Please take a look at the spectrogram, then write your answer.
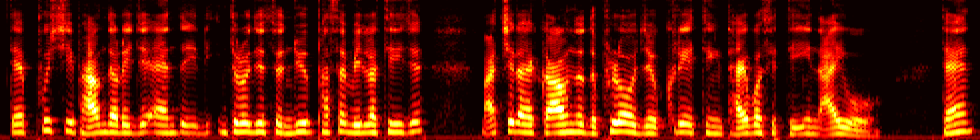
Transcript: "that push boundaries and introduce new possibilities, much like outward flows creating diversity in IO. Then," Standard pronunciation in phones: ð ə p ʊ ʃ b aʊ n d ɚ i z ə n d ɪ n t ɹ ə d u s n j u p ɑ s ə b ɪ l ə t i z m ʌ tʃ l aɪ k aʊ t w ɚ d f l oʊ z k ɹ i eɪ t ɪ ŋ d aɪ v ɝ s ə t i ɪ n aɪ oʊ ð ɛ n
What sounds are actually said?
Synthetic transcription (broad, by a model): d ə p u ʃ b aʊ n d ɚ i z ə n d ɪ n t ɹ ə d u s n j u p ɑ s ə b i l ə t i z m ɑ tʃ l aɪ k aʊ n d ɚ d p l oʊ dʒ k ɹ i eɪ t ɪ ŋ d aɪ b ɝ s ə t i ɪ n aɪ oʊ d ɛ n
